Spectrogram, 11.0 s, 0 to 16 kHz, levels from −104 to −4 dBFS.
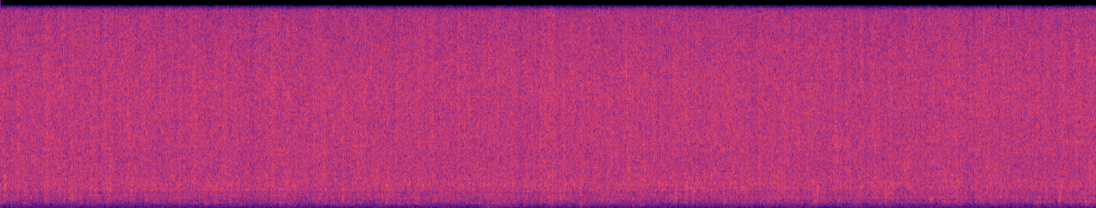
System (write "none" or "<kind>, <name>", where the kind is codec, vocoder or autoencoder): none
